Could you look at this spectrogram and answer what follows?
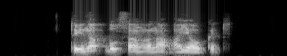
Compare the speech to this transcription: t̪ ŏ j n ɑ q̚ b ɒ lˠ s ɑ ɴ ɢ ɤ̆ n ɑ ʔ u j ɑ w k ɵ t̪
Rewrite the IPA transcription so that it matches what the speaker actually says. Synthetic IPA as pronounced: t̪ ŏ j n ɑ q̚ b u lˠ s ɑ ɴ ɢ ɤ̆ n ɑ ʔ ɒ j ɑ w k ɵ t̪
